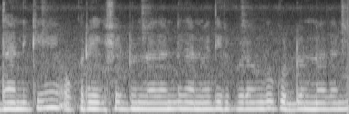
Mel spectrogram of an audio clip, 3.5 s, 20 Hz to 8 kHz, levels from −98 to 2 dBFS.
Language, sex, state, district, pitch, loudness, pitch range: Telugu, female, Andhra Pradesh, Krishna, 170 Hz, -14 LUFS, 170-175 Hz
